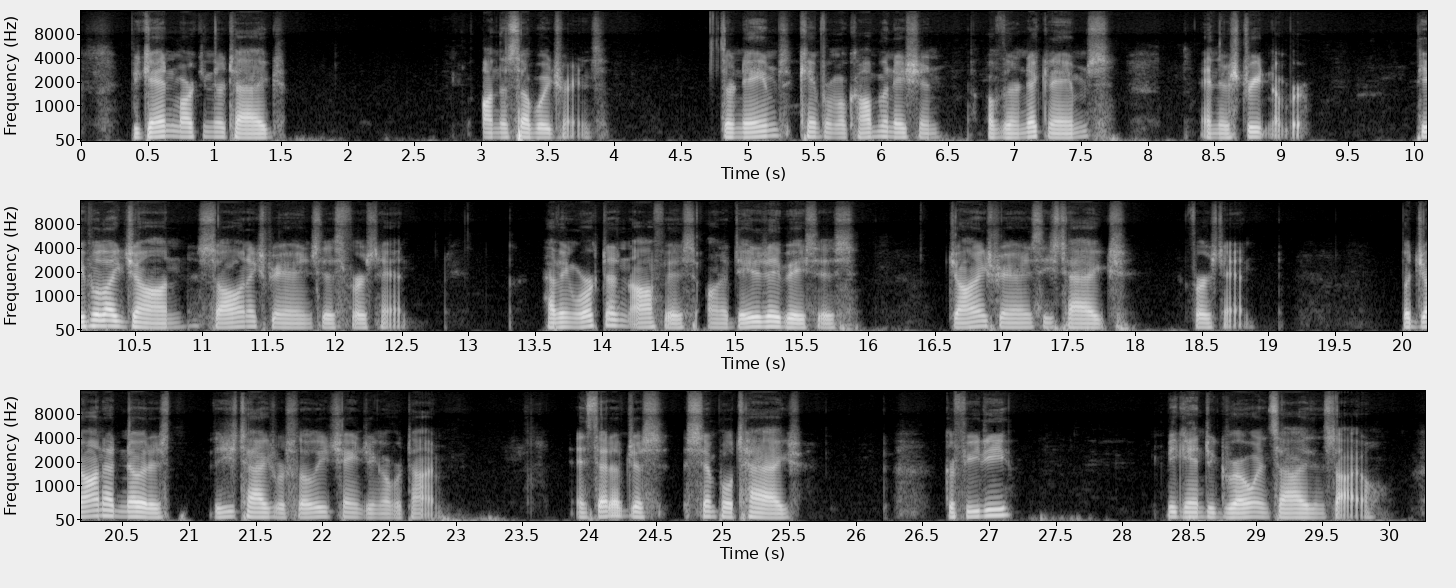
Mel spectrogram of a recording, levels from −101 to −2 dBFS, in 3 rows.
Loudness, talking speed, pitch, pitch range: -22 LUFS, 135 wpm, 120 Hz, 115-135 Hz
